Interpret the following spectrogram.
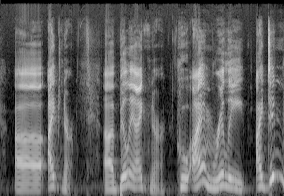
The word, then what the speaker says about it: Eichner: who I love, and Billy, how do you pronounce his name? Eichner.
